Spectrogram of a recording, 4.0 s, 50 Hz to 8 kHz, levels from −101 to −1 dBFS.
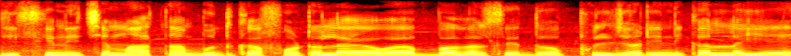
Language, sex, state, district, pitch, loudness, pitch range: Hindi, male, Chandigarh, Chandigarh, 150 Hz, -15 LUFS, 145-155 Hz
